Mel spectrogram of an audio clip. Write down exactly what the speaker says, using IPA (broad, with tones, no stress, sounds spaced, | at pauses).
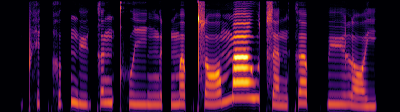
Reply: pʰ ɪ˨ k̚ h ʊ˨˥ k̚ ŋ yː˨˩ k ɐ˧ ŋ kʷʰ iː˨ ŋ ɵ˨ t̚ m ɐ˨˥ p̚ t͡s ɔː˨˥ m aː˥ w t͡s ɐ˨˩ n k ɐ˧ p̚ | yː˧ l ɔː˨ j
